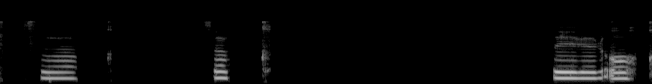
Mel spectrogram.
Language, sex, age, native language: Icelandic, female, 8, Icelandic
